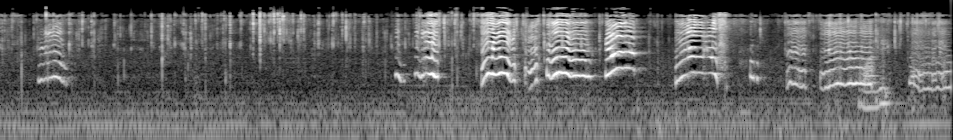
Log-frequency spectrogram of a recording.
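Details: Female pet otter at home, shown as having learned to talk and understand people, gives a run of squeaky, wavering whines. Bursts come in quick succession after a quiet start, ending in a lower, rough moan, with faint indoor hum.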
